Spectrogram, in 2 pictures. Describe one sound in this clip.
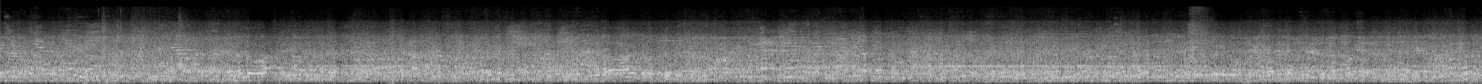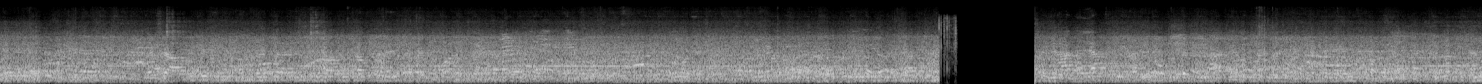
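A crowd of men talks loudly all at once, close by.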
